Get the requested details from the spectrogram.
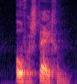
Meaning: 1. to exceed, surpass 2. to rise over
- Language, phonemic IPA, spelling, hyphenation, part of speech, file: Dutch, /ˌoː.vərˈstɛi̯.ɣə(n)/, overstijgen, over‧stij‧gen, verb, Nl-overstijgen.ogg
